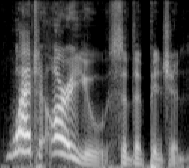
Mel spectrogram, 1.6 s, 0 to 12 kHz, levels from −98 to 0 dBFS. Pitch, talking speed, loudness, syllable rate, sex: 180 Hz, 230 wpm, -18 LUFS, 5.5 syllables/s, male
